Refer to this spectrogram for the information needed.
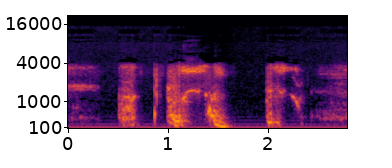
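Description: A short fit of coughing: three harsh, rasping bursts, the middle one longer and hoarser, from someone struggling with a cold while talking about the weather forecast, over a steady low electrical hum.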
